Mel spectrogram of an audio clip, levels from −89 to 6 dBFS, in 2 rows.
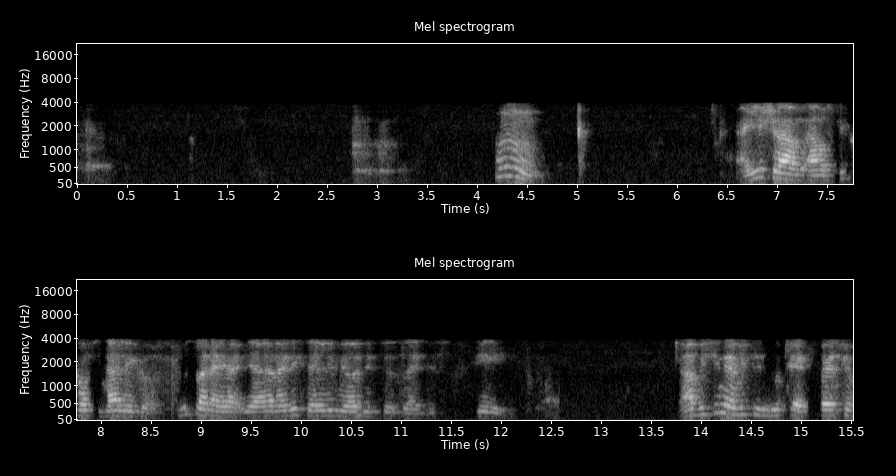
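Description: Throughout, the speech carries plainly audible GSM full-rate codec damage: a buzzy, gravelly roughness from pulse-driven vocal-tract modelling, which fits 13 kbps full-rate coding. The line band runs from 250 Hz to 3.6 kHz, leaving the speech thin and muffled.

Lost GSM frames occur at 8.66 s (40 ms), 10.56 s (60 ms) and 12.54 s (40 ms). Each gap is filled by repeating the last good frame, heard as a brief rough, metallic ring. The lengths fit runs of two or three 20 ms frames.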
